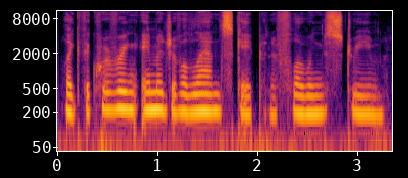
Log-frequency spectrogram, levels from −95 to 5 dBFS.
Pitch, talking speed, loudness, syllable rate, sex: 200 Hz, 195 wpm, -18 LUFS, 5.8 syllables/s, female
